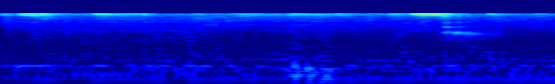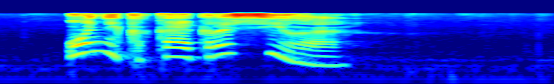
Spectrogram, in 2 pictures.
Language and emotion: Russian, positive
